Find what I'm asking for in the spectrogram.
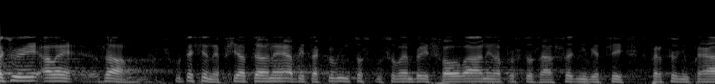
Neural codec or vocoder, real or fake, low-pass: none; real; 3.6 kHz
